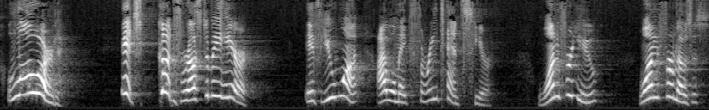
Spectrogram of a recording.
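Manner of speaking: very high, loud, breathless awe; awed Peter. Acted. Peter speaking to Jesus at the transfiguration, high awed cry. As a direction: Peter overwhelmed on the mountain. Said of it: "And Peter said to Jesus".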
